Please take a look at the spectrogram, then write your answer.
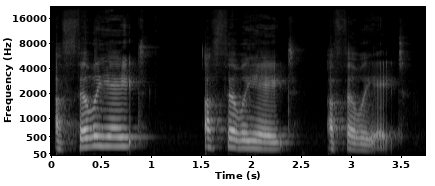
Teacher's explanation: I'm kind of having two stress points there. Fill and ate.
